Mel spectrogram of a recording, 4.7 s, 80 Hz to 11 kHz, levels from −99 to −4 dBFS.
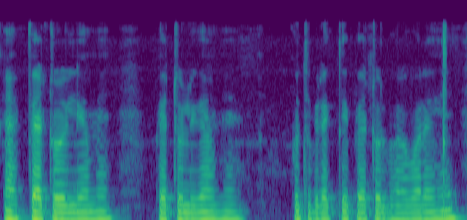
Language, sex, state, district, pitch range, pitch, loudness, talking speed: Hindi, male, Chhattisgarh, Rajnandgaon, 105-110 Hz, 105 Hz, -31 LUFS, 140 wpm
